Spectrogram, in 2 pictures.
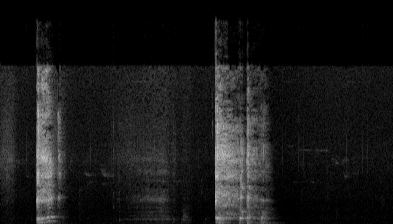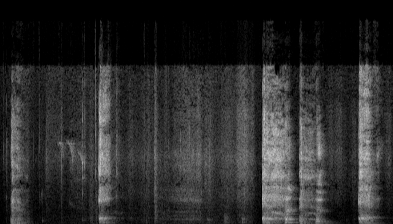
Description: My cough has now becoming drier and less frequent, but it really made me gag in the bathroom this morning.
